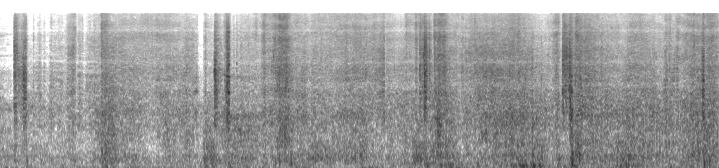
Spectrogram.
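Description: Slow, uneven footsteps crunching in snow, a handful of them over a steady rushing noise.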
